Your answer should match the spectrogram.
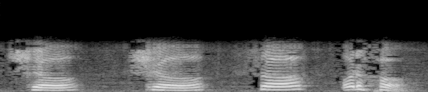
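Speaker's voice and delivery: slow, careful स and ह; धीमे उच्चारण; slow letter demo. Shown as a demonstration. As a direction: say स and ह slowly for students. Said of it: "ये हैं".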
